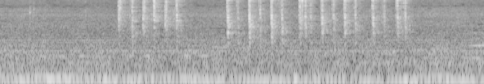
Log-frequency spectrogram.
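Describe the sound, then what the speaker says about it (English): Larger keys on a keyboard capped with Milk White PBT keycaps struck in two rapid runs of sharp, clacky presses, loud and near, with a faint steady hum underneath. "but the larger keys have a different sound."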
